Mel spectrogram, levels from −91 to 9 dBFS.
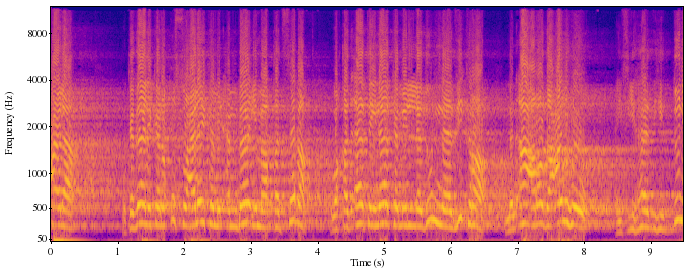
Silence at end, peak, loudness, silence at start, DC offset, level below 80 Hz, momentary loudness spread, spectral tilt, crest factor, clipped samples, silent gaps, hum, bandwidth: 0 s; 0 dBFS; -6 LUFS; 0 s; under 0.1%; -36 dBFS; 10 LU; -3.5 dB/octave; 6 dB; 1%; none; none; 12 kHz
